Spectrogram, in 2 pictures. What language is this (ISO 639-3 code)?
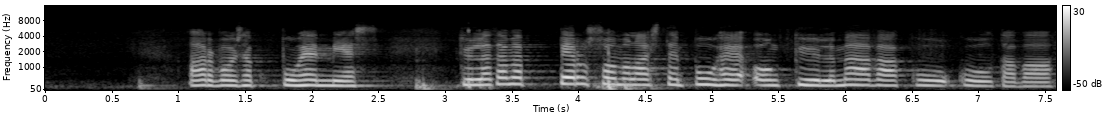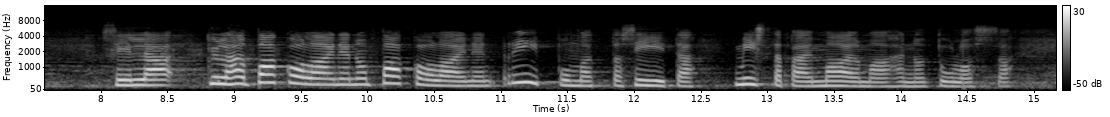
fin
